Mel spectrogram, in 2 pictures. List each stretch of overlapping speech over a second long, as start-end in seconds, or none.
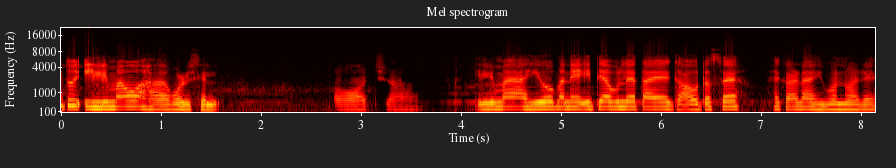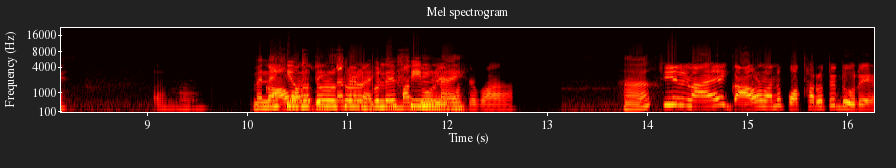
10.2-12.2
